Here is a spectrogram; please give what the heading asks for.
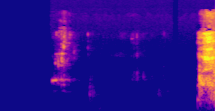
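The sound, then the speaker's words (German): Soft mouth sounds of someone taking a sip of a drink: a brief wet slurp, a faint swallow, then a louder breathy burst at the end. “Oh, warte, ich muss kurz einen Schluck trinken.”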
